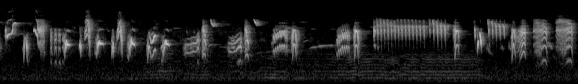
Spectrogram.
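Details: Marsh warbler singing its borrowed phrases: quick chirps and clicks, then a long buzzing rattle and more choppy high notes in near-continuous delivery.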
